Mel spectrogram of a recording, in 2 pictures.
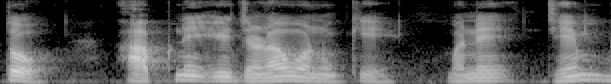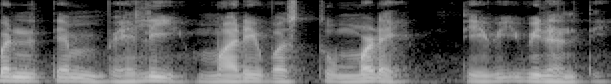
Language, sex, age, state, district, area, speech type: Gujarati, male, 45-60, Gujarat, Anand, urban, spontaneous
